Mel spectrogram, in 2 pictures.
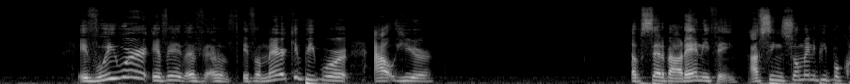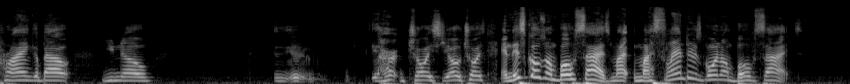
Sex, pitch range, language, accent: male, 130-195 Hz, English, American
